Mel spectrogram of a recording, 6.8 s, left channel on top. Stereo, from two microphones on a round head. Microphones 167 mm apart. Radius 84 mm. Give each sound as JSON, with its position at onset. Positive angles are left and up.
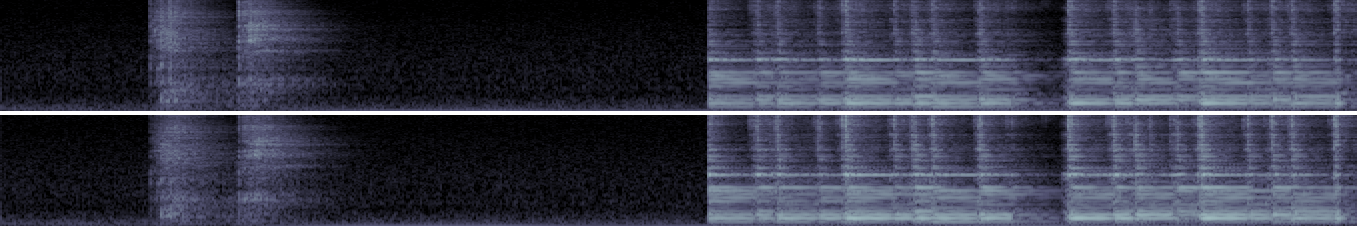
{"t": 0.7, "sound": "a camera shutter", "side_deg": 70, "distance_m": 7.0}
{"t": 3.5, "sound": "a guitar", "side_deg": -25, "distance_m": 1.0}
